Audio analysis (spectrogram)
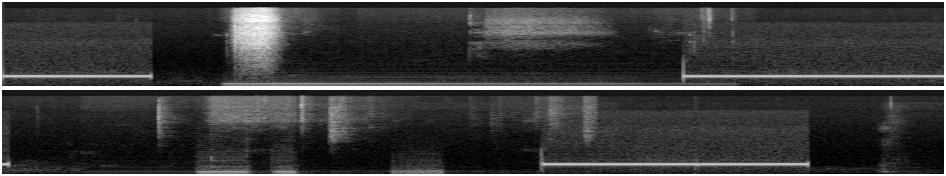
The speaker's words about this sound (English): All right, let's try this again. We're going to give him another call here, and hopefully he's all right.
